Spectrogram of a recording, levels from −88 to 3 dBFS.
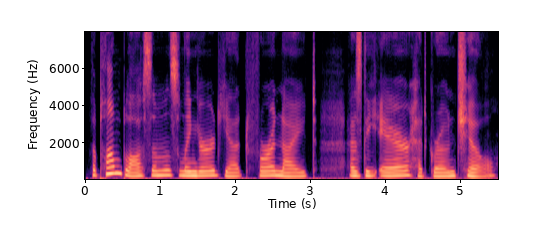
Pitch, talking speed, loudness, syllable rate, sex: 230 Hz, 150 wpm, -15 LUFS, 3.5 syllables/s, female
